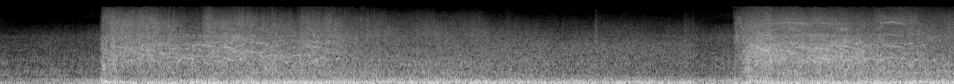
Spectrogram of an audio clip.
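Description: Huge explosions boom and rumble.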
